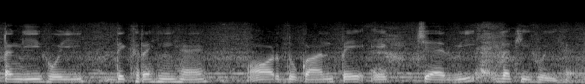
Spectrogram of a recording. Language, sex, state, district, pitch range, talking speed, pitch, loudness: Hindi, male, Madhya Pradesh, Katni, 115-125 Hz, 145 wpm, 120 Hz, -20 LUFS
